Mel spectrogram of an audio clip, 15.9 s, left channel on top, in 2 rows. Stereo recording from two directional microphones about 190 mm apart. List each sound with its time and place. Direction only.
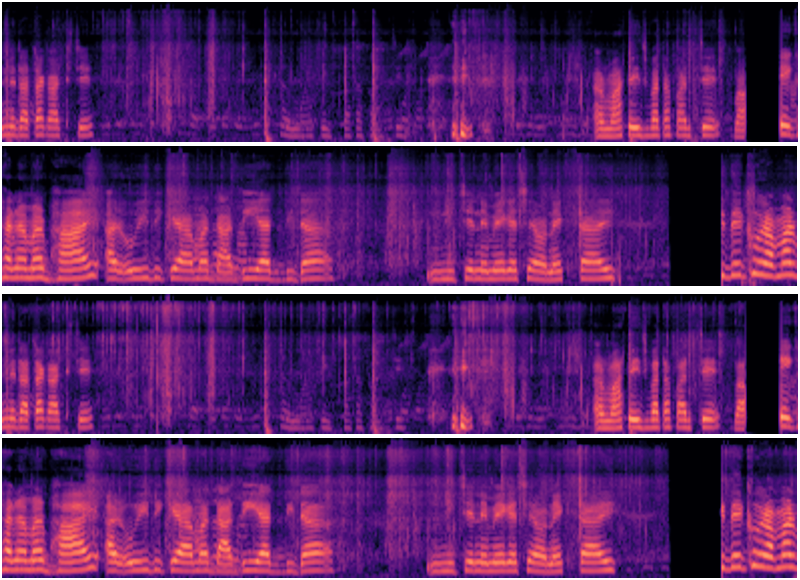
0.0 s speech: centre (ahead or behind)
1.5 s crumpling: 65° right (ahead or behind)
2.0 s a sound: 45° right (ahead or behind)
4.3 s speech: 5° right (ahead or behind)
4.7 s speech: 65° right (ahead or behind)
5.9 s speech: 5° right (ahead or behind)
11.2 s a sound: 30° right (ahead or behind)
12.5 s speech: 5° right (ahead or behind)
15.1 s speech: 5° left (ahead or behind)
